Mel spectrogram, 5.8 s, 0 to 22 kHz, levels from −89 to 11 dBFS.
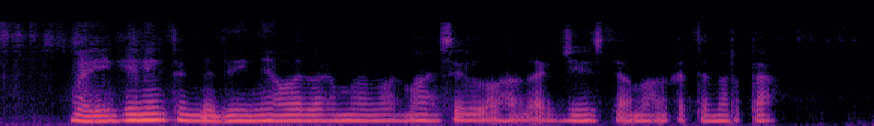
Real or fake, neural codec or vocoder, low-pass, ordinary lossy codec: fake; codec, 16 kHz in and 24 kHz out, 0.6 kbps, FocalCodec, streaming, 4096 codes; 10.8 kHz; MP3, 48 kbps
